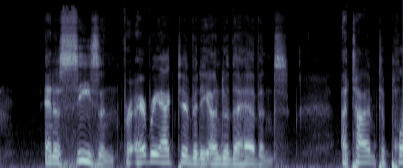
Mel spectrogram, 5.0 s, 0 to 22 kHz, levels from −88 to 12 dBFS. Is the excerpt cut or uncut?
cut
